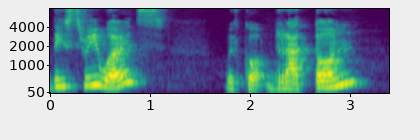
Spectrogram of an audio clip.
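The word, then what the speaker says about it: ratón: The first one, raton, it's on the last syllable.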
